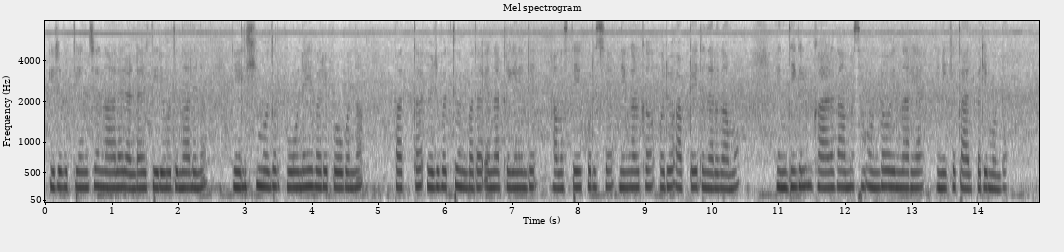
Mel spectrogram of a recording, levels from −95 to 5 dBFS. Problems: constant background noise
